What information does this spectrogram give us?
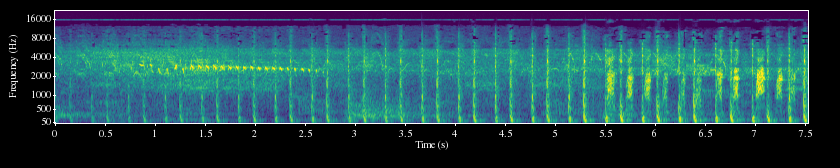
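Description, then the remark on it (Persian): A bird said to always accompany the princess calls in a rapid, steady run of harsh, quack-like notes, about five or six per second, loud throughout, with no one speaking. “اوه، این پرنده ی اکبری همونی نیست که همشه همراه پرنسسه؟”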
